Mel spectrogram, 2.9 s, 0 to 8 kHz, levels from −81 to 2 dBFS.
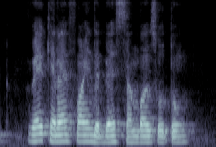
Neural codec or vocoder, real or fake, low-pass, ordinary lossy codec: codec, 16 kHz, 8 kbps, FreqCodec, smaller model; fake; none; none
